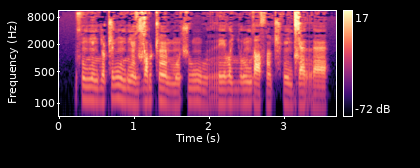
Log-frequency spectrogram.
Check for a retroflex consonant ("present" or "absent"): present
